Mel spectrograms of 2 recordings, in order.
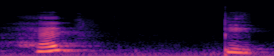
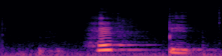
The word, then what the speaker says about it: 햇빛: So this is 햇빛, 햇빛. So the more correct romanization would be bit, but without t sound. Bit, 햇빛, 햇빛. That's how it's read. 햇빛, 햇빛.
